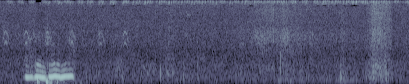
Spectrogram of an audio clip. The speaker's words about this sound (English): That bird up there on the hill, I think, is a Jake. Got a big gobble on him, though, doesn't he?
